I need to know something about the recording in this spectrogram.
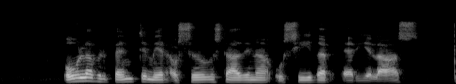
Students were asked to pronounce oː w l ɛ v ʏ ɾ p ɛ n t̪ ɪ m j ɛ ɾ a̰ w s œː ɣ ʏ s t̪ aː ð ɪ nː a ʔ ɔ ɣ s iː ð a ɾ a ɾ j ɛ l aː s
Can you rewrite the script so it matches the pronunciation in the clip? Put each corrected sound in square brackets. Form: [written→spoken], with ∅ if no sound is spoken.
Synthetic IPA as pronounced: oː w l [ɛ→a] v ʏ ɾ p ɛ n t̪ ɪ m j ɛ ɾ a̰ w s œː ɣ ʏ s t̪ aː ð ɪ [nː→n] a ʔ ɔ ɣ s iː ð a ɾ [a→ɛ] ɾ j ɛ l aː s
